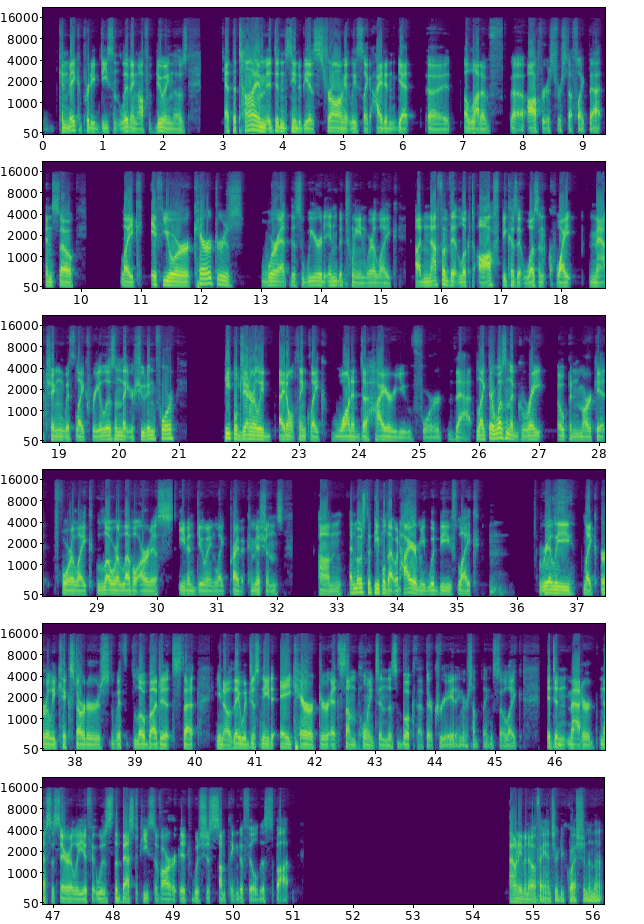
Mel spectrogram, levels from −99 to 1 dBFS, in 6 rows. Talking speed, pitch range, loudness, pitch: 180 wpm, 90-110 Hz, -17 LUFS, 95 Hz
